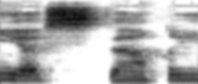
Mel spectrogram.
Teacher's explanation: Kita memasukkan nun sukun ke dalam huruf ya disertai dengan gunnah mutawwalah atau dengung yang dipanjangkan.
